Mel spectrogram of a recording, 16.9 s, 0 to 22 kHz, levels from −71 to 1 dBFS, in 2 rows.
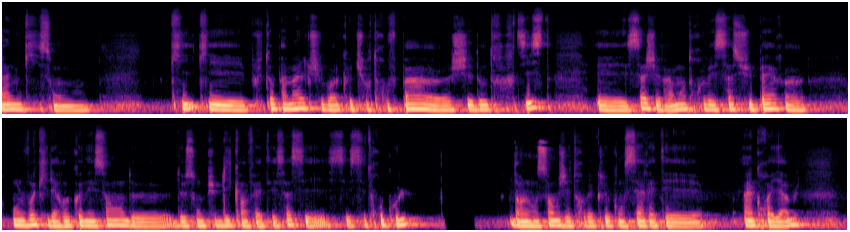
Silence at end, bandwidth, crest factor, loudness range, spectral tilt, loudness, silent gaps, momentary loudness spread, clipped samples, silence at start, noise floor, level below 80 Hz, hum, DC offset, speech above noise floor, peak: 0 s; 14.5 kHz; 12 dB; 2 LU; -8 dB/octave; -15 LUFS; none; 11 LU; under 0.1%; 0 s; -45 dBFS; -48 dBFS; none; under 0.1%; 31 dB; -2 dBFS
